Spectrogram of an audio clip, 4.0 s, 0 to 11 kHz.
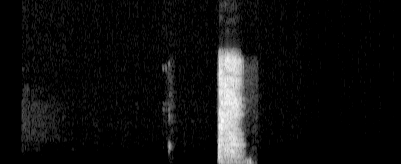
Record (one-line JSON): {"cough_length": "4.0 s", "cough_amplitude": 30090, "cough_signal_mean_std_ratio": 0.19, "survey_phase": "beta (2021-08-13 to 2022-03-07)", "age": "45-64", "gender": "Male", "wearing_mask": "No", "symptom_none": true, "symptom_onset": "2 days", "smoker_status": "Never smoked", "respiratory_condition_asthma": false, "respiratory_condition_other": false, "recruitment_source": "REACT", "submission_delay": "0 days", "covid_test_result": "Negative", "covid_test_method": "RT-qPCR"}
